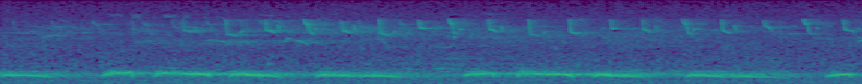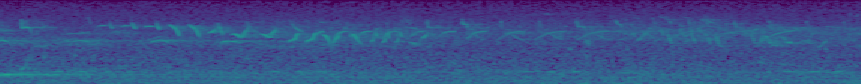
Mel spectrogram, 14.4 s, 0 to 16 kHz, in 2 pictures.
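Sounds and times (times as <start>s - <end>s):
common wood pigeon cooing: 0.0s - 6.4s
songbird chirping: 0.0s - 14.3s.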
